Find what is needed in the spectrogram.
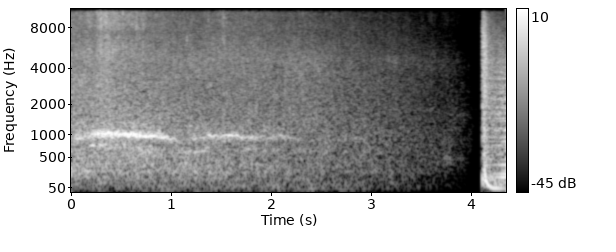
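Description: A steady rushing noise, with a faint wavering high tone in about the first second, fading gradually away to silence by the end.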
